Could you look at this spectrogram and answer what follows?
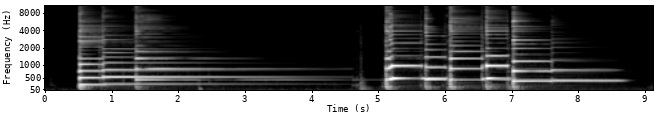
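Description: A clean guitar plays a short country blues lead phrase in E: a few plucked notes ring out and sustain, then a quicker run of picked notes, played alone and close.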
